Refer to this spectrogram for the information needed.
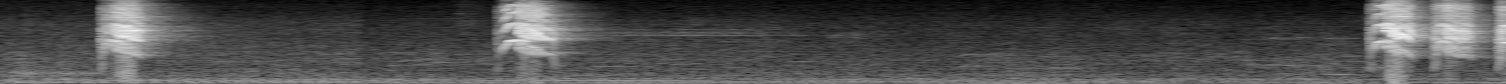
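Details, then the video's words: Parrot giving piercing, buzzy screeches. Two single calls come about two seconds apart, then a quick triple near the end, over faint low background noise. "Parrot Chirping Sounds"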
